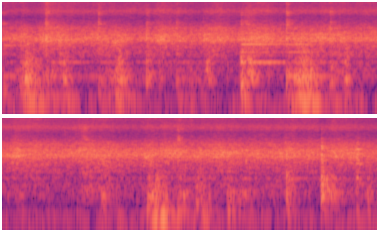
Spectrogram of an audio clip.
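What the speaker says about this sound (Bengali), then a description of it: "আর চিংড়িটা এখন দিয়ে দেব। ভালো করে কষে নেব।" Prawns frying with chopped tomato in a pan, stirred steadily: a continuous close hiss of oil with repeated scraping strokes of a spatula, no voices.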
